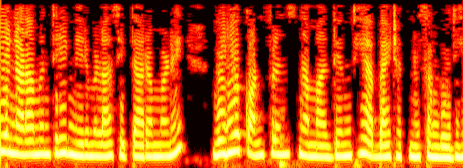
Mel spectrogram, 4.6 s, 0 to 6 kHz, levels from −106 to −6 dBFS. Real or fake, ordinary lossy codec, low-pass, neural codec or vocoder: real; none; 5.4 kHz; none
